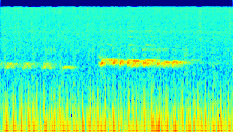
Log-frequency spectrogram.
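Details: Local wild zebra dove singing at night: a few short trilled coos, then a long rapid, rattling trill held for over a second at a steady middle pitch, over a constant low rumbling background.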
